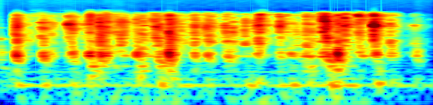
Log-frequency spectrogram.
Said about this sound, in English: Typing them all in there.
